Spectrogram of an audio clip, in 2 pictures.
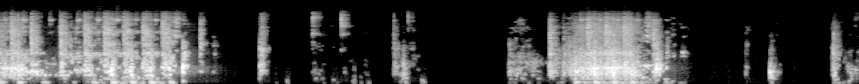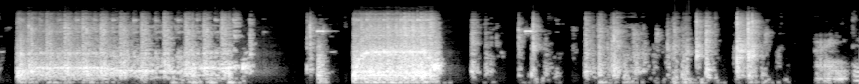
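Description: Home sewing machine stitching a beanie seam at the longest stitch length, in several separate bursts of fast rhythmic whirring, close and clear, with pauses and a voice speaking between runs.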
